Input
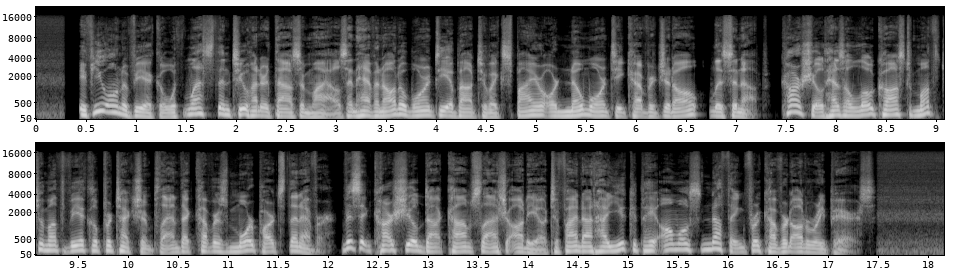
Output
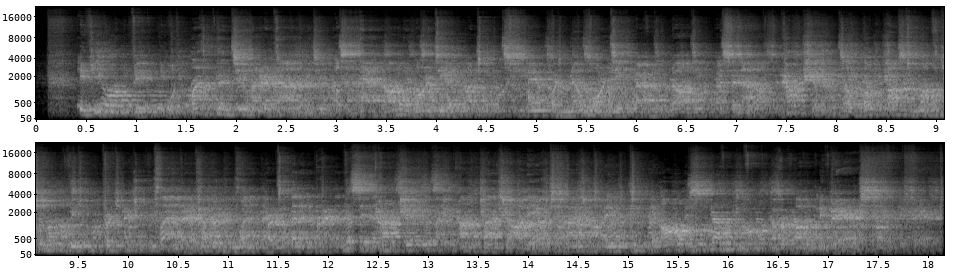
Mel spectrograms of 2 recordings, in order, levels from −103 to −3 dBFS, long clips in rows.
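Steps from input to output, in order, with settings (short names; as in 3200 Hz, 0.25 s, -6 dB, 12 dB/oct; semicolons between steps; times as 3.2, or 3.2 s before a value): compressor 6:1, threshold -34 dBFS, peak gain reduction 14 dB; step gate ".xxxxxx.x..x.x" 125 bpm -24 dB; HPF 910 Hz 12 dB/oct; high shelf 2200 Hz -9.5 dB; tapped delay 52/83/148/431/681/803 ms -17.5/-13.5/-15.5/-13.5/-19.5/-9 dB; shoebox room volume 980 m³, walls mixed, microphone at 2 m; limiter -37 dBFS, peak gain reduction 8 dB; harmoniser +5 st -10 dB; gain +7.5 dB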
